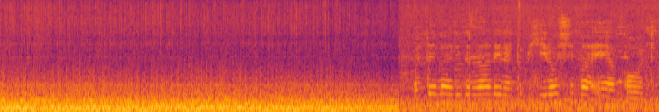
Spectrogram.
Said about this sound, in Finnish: Noin, ja nyt tultiin hiukan kovanlaisesti maahan. Kova jarrutus.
